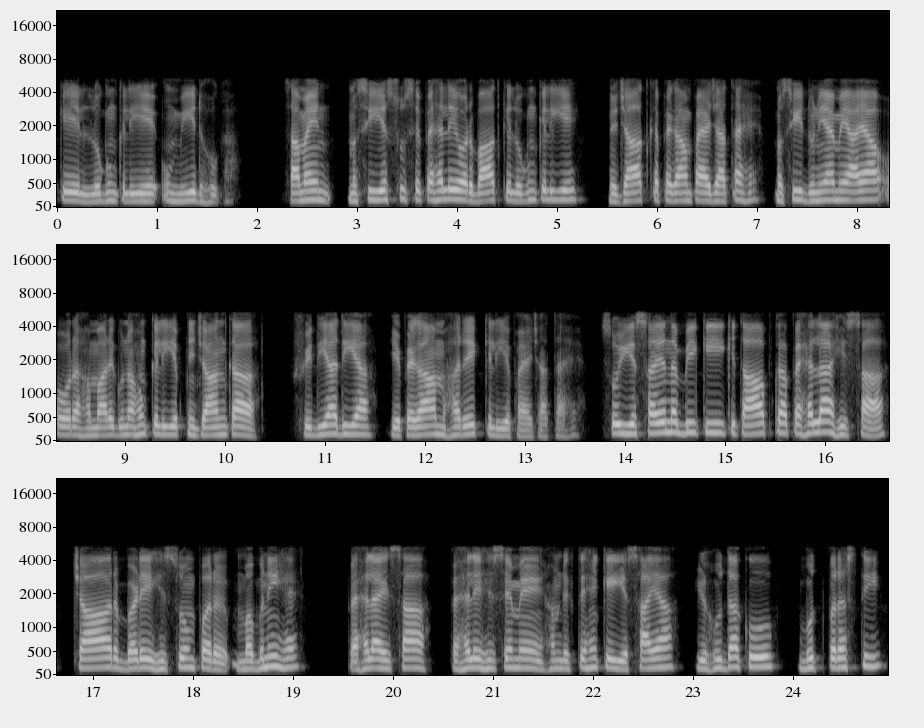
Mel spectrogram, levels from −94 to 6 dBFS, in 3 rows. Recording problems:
high frequencies cut off; noticeable; nothing above 5.5 kHz

